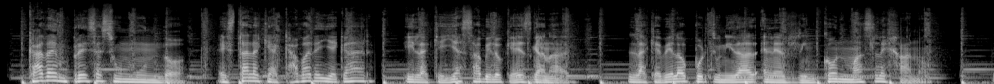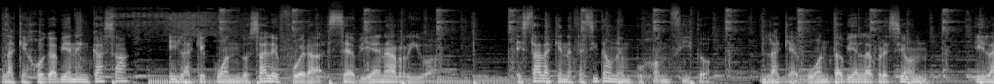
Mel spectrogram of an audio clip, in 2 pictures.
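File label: Spanish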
